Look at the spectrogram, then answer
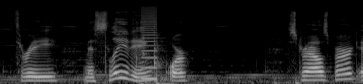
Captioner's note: beeping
